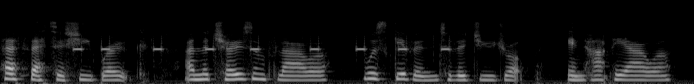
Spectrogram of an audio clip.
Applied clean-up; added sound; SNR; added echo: none; Telephone; 13 dB; none.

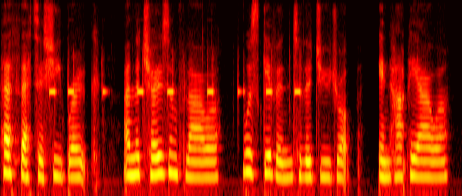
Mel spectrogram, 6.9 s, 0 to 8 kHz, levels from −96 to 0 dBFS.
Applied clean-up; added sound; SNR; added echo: neural mask model RNNoise.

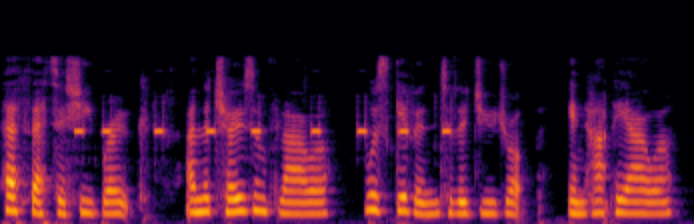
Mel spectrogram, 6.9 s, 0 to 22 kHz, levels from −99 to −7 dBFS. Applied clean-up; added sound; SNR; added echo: classical method log-MMSE.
